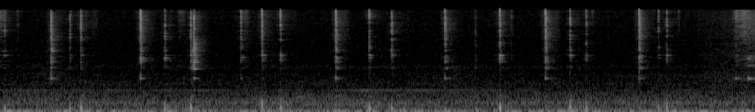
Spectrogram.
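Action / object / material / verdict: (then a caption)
tap / aluminum drink can / aluminum / none. An A&W aluminum drink can, held tilted in both hands, is tapped and scratched with fingertips and nails. Quiet, dry, irregular taps each give a soft low thump and a bright click that dies away almost at once, with faint scratching and a steady low hum underneath.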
